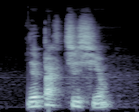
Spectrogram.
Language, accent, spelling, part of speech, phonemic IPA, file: French, Canada, départissions, verb, /de.paʁ.ti.sjɔ̃/, LL-Q150 (fra)-départissions.wav
- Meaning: inflection of départir: 1. first-person plural imperfect indicative 2. first-person plural present/imperfect subjunctive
